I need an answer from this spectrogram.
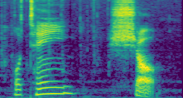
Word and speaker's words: potential: Ele tem um som de sh. Potential.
